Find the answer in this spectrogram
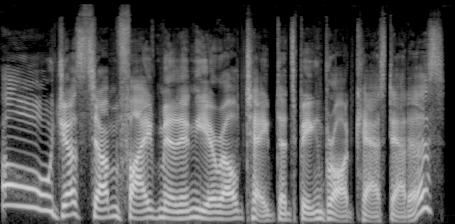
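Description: A man's voice: medium pitch, very animated, slow, bright, forceful tone, no room sound, studio quality, full character voice. A man voicing an over-friendly spaceship computer in an audiobook, breezy, eager and exclamatory. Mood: cheery.

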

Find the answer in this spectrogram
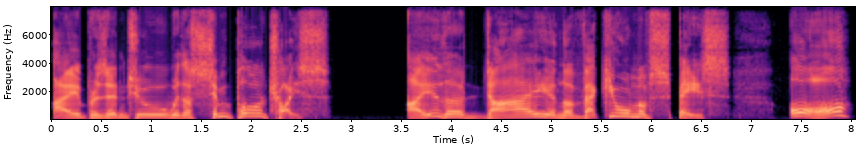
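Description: A man voicing a pompous, merciless alien male poet, with a whirring, strident voice that climbs high as he declaims. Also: huge pitch swings, slow, fairly bright tone, dry recording, studio quality, heavily acted. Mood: menacing.

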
